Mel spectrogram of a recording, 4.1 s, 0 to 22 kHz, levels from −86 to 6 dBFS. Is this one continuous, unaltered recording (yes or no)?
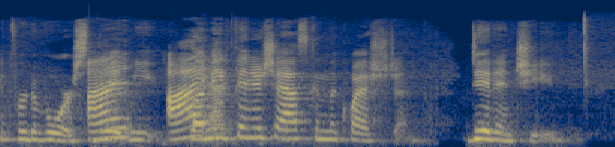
yes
